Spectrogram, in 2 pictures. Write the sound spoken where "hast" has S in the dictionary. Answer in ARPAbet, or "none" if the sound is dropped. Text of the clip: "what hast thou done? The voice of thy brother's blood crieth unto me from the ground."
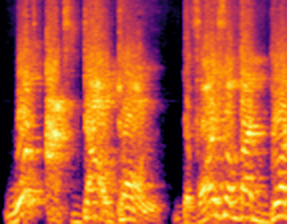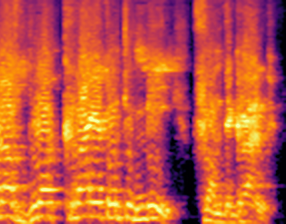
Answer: none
